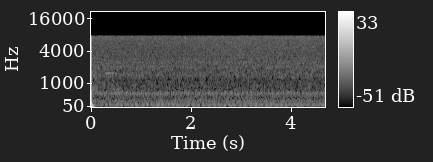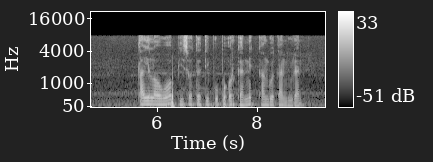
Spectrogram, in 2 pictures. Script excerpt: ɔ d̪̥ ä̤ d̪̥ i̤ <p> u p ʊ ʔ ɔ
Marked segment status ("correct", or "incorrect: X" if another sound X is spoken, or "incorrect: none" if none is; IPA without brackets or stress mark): correct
